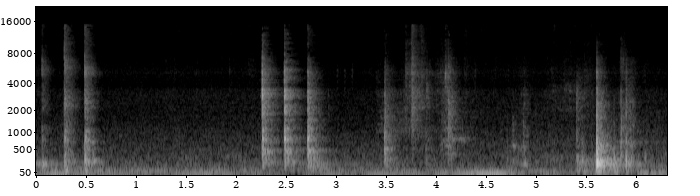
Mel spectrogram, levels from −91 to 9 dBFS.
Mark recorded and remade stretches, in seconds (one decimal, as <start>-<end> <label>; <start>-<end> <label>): 0.0-0.6 recorded; 0.6-6.3 remade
